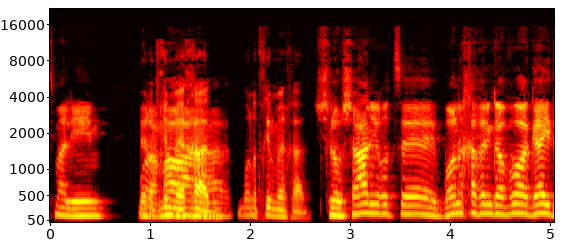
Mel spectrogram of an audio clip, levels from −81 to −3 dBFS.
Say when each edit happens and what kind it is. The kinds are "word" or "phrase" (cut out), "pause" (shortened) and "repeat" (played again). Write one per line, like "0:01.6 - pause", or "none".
0:02.6 - pause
